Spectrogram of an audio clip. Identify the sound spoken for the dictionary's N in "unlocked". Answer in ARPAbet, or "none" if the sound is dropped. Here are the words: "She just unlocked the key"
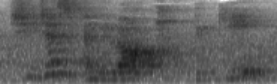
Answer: none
